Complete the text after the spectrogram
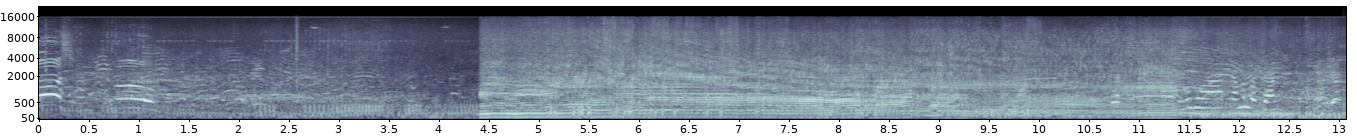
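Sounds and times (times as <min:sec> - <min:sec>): dirt bike engine revving: 0:04.3 - 0:13.0.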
